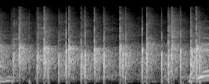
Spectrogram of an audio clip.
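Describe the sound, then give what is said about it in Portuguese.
A round of applause from a small group welcoming a guest, with dense, irregular hand claps rattling steadily throughout. Voices can be heard mixed in beneath the clapping. “Uma salva de palmas, família, hoje pro”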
